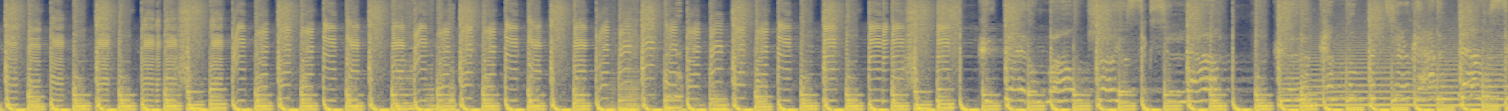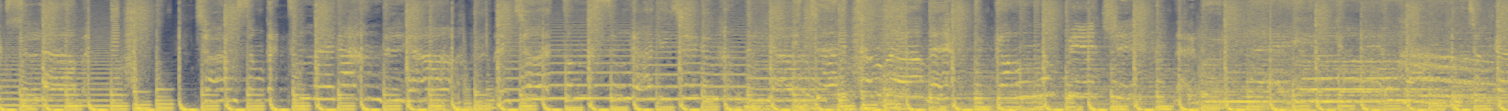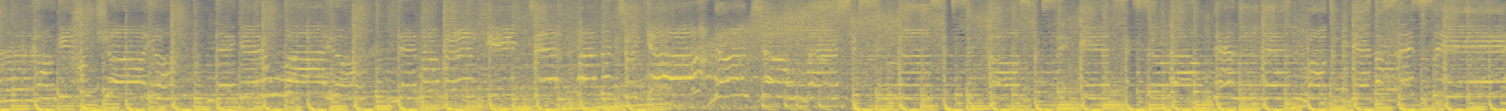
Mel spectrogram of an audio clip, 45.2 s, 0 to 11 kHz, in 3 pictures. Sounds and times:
Music: 0.0s - 45.2s.

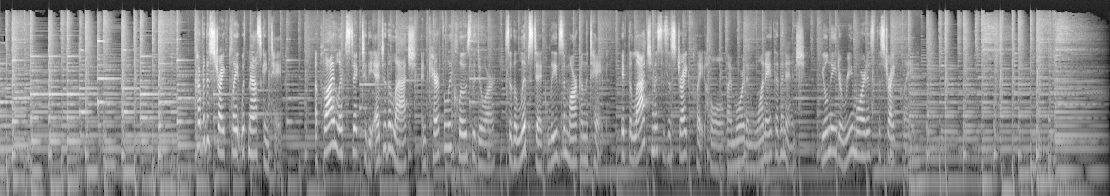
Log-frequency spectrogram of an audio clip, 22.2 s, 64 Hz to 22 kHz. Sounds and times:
Music: 0.0s - 22.2s
Speech: 3.9s - 5.7s, 6.3s - 18.4s.

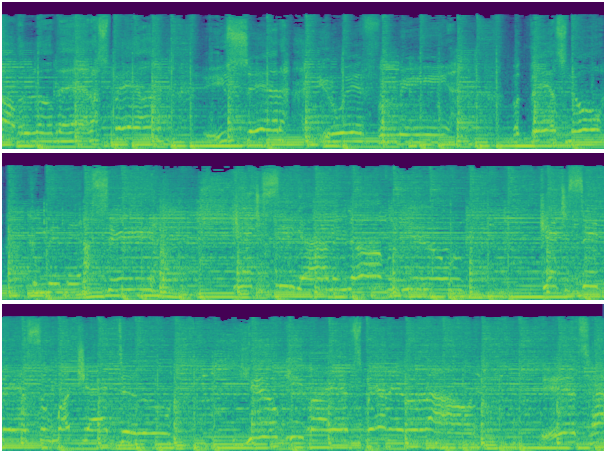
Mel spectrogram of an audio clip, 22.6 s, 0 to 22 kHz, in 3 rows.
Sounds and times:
Music: 0.0s - 22.5s.

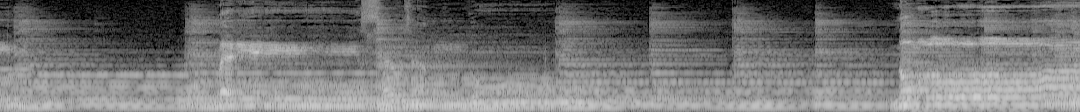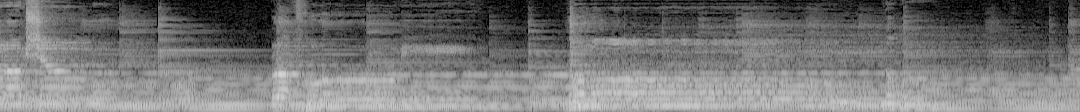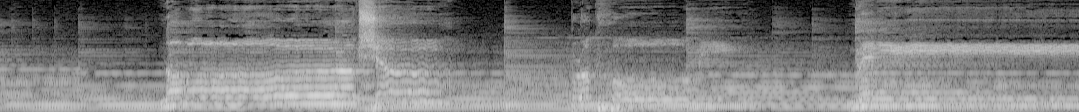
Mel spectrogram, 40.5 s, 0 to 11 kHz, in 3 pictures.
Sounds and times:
Music: 0.0s - 40.4s.

